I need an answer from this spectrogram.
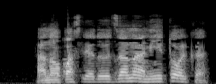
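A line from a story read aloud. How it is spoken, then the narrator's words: Yelling. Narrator (Russian): заорал в ответ Стурм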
